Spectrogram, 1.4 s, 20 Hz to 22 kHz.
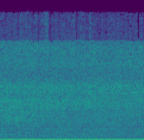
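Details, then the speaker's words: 1968 Ford Mustang during a pre-purchase inspection, hood open, engine idling: smooth, even low rumble with steady pitch and no misfire, ticking or knocking; no abnormal top-end or bottom-end noises, pretty healthy. Normal idle. "and it sounds pretty solid great I'm not hearing any abnormal noises coming from the top end or the bottom end of the vehicle I don't hear any misfiring go so far pretty healthy"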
